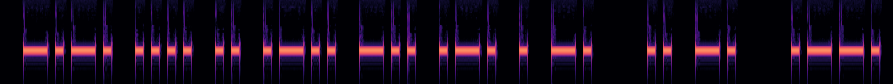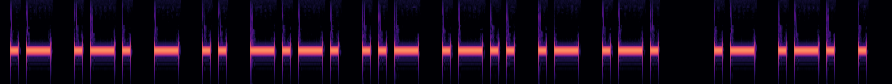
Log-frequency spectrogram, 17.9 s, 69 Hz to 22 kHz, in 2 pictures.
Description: Morse code, heard as a keyed tone, about 15 wpm, 700 Hz. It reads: CHILDREN IN PARTICULAR ARE
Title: Sentences from Top 1000 Words - Review Part 4 - 15wpm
